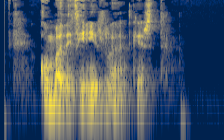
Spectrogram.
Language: Catalan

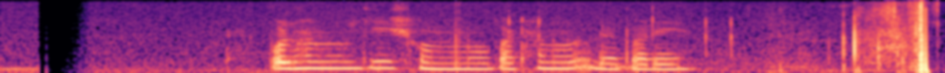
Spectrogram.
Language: Bangla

